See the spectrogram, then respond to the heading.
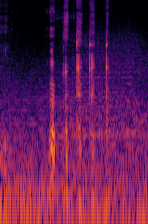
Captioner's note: laugh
